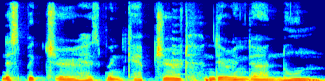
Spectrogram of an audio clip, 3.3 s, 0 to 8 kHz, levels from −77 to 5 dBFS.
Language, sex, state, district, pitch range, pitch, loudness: English, male, Assam, Sonitpur, 100-125 Hz, 115 Hz, -16 LUFS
